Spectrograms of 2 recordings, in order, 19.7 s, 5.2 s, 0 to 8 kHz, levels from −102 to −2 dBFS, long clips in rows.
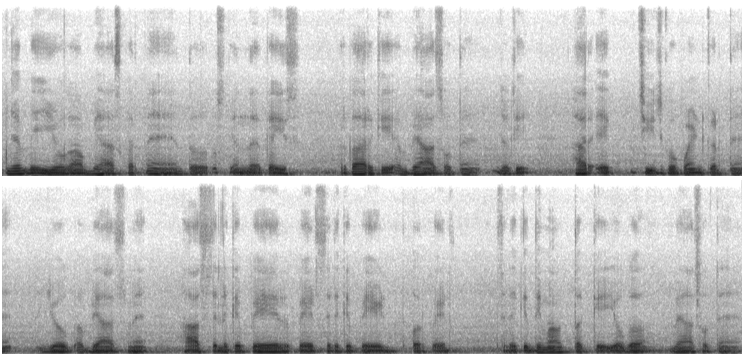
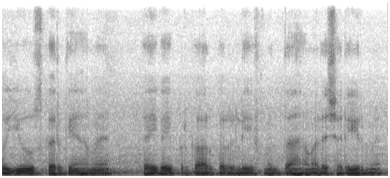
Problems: background sounds at intervals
